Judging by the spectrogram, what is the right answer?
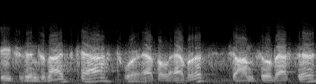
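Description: A man keeps a moderate pace as noticeable background noise runs beneath him. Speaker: radio announcer. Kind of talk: announcer narration and credits. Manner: formal, crisp announcer delivery.

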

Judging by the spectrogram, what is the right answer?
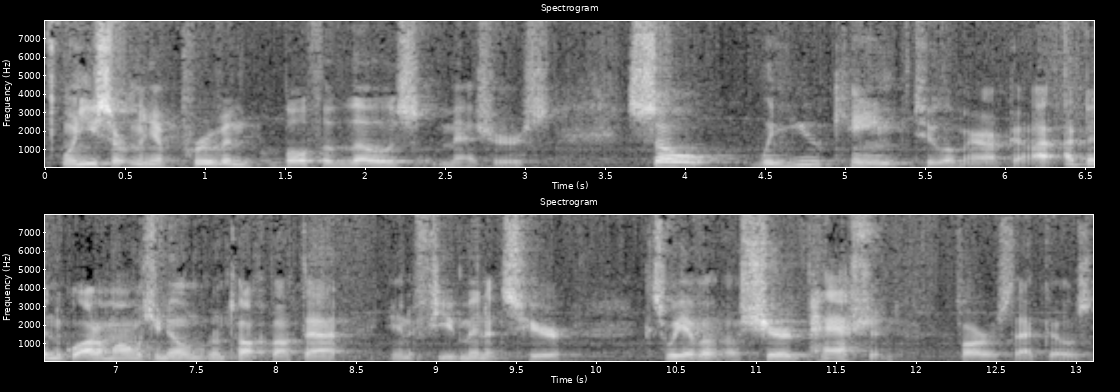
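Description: This man has an unremarkable speaking voice, fairly low in pitch. He talks at a fairly quick pace with lively intonation. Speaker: mayor and show host. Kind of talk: interview.

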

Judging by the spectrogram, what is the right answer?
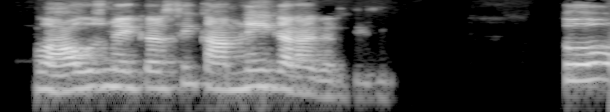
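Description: Bright, sharp tone at a moderate pace, with dry, close sound and no echo. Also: man. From India, Delhi. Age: 20s. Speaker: freelance educator and poet. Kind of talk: casual podcast conversation.

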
